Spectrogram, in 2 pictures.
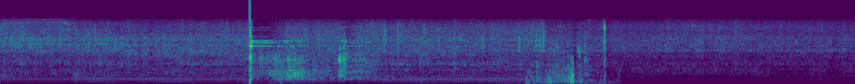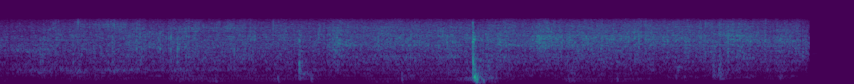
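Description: Raw chicken strips sizzling as they fry in a stainless steel pan with bacon, mushrooms and onion, stirred with a wooden spoon. There is a sharp knock about two seconds in, the sizzle is softer after about four seconds, and it cuts off suddenly near the end.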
